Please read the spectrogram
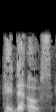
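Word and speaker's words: Hedeos (ἡδέως): Hedeos, H-E-D-E-O-S, the long E followed by the short E, Eta, Delta, Epsilon, Omega, Sigma, beginning with the rough breather, which we often transcribe with the H in the English, H-E-D-E-O-S, the long O, the Omega. So it's Hedeos.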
